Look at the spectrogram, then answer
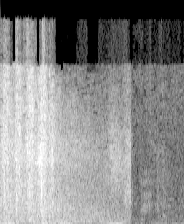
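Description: Gunfire from a weapon in the video game Metro Exodus, set in Moscow: a loud, dense burst of rapid shots for about a second, then an abrupt stop leaving a quieter tail.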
